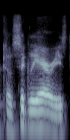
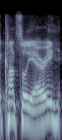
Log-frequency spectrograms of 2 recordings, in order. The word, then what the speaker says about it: consigliere: You know, I'm curious, as you're inviting your collaborators, your consigliaries, I've heard it pronounced that way. Consigliere is how they do it in The Godfather when they talk about Tom Hagen.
